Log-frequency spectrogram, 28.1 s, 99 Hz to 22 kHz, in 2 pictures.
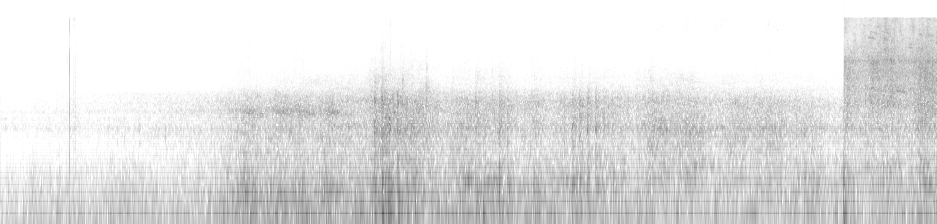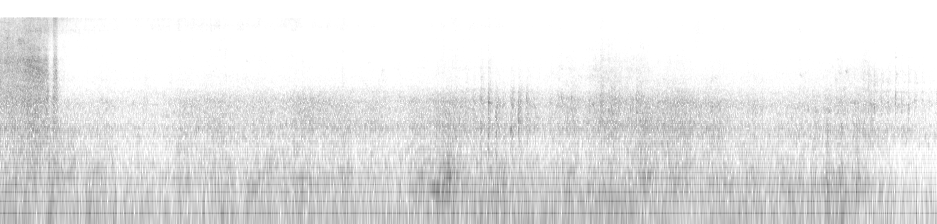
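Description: Renfe class 253 electric locomotive hauling a container freight train past. The sound builds to its loudest about four to six seconds in as the locomotive arrives, then becomes a long steady rumble and rattle of container wagons running by. A burst of hissing noise lasts about two seconds midway.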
